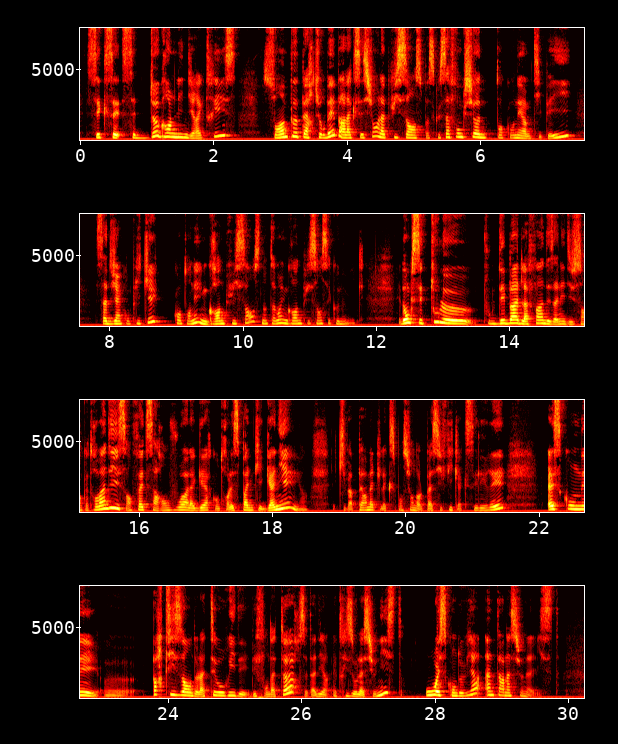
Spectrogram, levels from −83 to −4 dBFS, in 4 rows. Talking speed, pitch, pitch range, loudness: 190 wpm, 200 Hz, 155-235 Hz, -24 LUFS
